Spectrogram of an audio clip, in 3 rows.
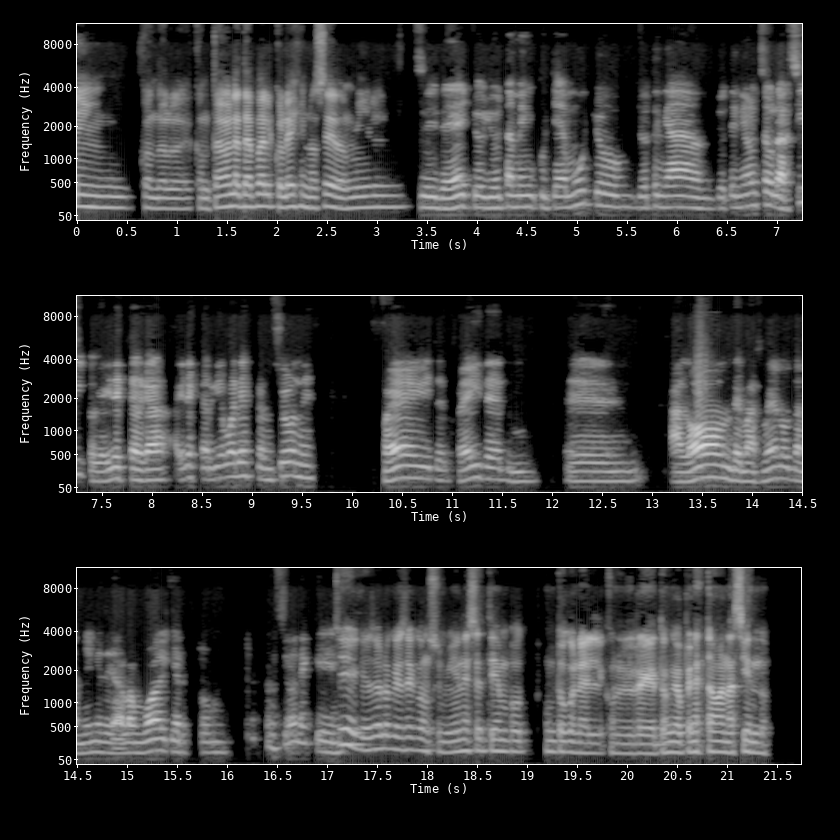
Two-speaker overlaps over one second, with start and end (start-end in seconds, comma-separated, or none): none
